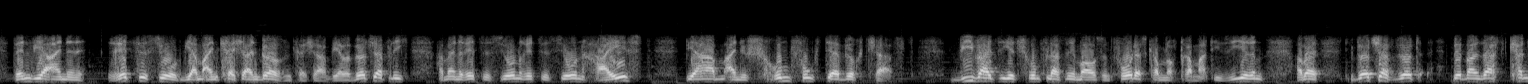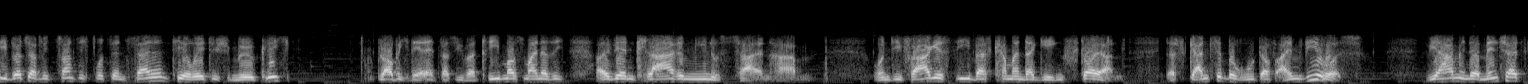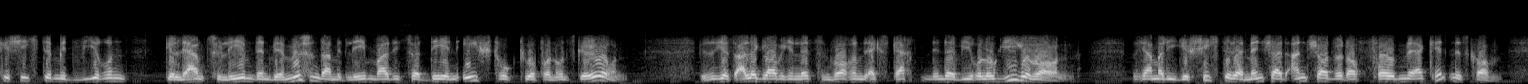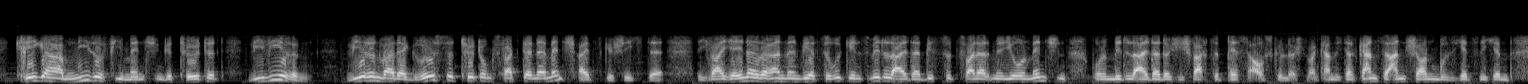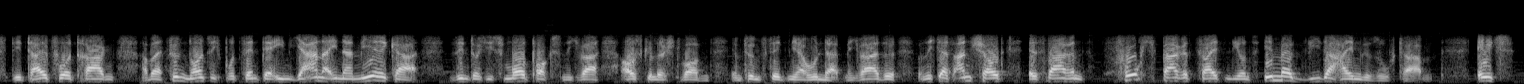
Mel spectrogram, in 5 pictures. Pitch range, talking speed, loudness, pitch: 120-155 Hz, 180 wpm, -18 LUFS, 130 Hz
